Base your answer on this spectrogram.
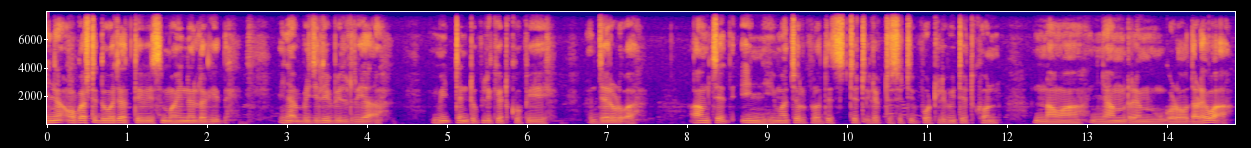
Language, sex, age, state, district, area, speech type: Santali, male, 18-30, West Bengal, Dakshin Dinajpur, rural, read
